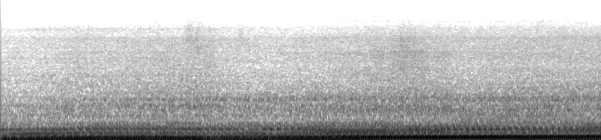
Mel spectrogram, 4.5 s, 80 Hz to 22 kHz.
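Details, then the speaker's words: Holden VX SS Commodore V8 with fully rebuilt engine, big cam, new exhaust, first test drive under load, exhaust note matching where the cam cuts in: deep even drone climbing steadily in pitch, no knocks or misses; normal running under load. "under load heaps a load oh that's driving so good oh man that was perfect and that story is spot on for that cam back there that is spot on man that story hits that right at where the cam is cutting in that is fantastic"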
